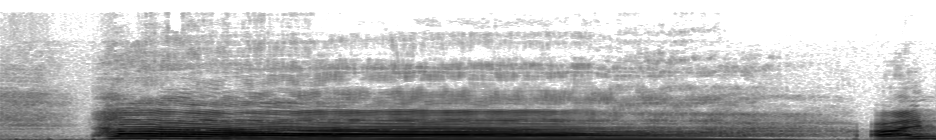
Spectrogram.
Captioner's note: sighing deeply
